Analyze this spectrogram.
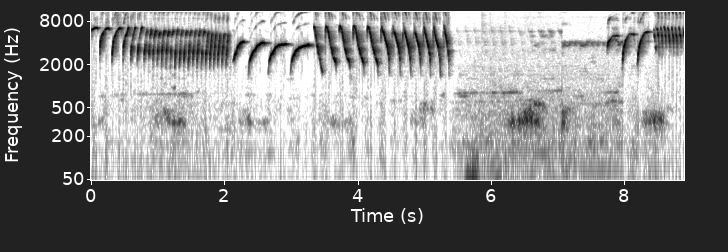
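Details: Canary delivers a buzzy trill and bright falling swoops, goes quiet for a couple of seconds with only faint background, then resumes with a fast trill.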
